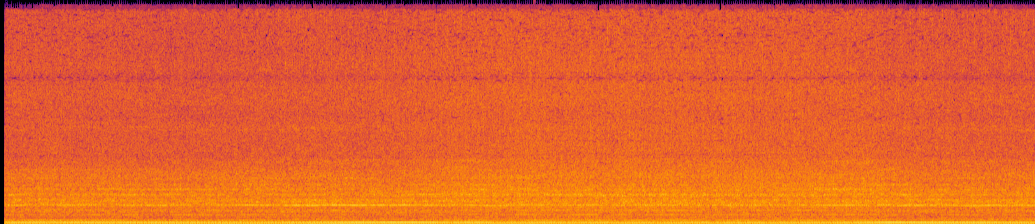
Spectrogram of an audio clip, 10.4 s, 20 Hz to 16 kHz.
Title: Rough Idle First 90-120 seconds after start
